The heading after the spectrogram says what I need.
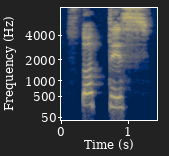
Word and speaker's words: stotis: The feminine nouns usually stressed on is. Stotis, so station. Pilis, castle. Pilnatis, full moon. So it's usually we stress the last syllable on these, and like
